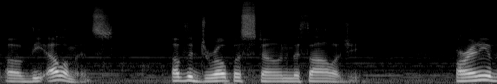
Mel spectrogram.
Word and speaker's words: Dropa: Sixth, the modern Dropa people, pronounced locally as Drok-Pa, who are small and weak, are allegedly descendants of these unions.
